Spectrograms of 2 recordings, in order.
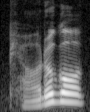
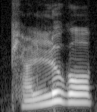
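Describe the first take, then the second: First: No extra l sound precedes the second syllable. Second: An extra l sound precedes the second syllable. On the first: The speaker calls it right. "벼르고 별렀죠" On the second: The speaker calls it wrong. "아니죠"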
